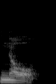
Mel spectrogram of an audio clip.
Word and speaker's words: Noel: Um, that I'm going with Noel or Nol, excuse me, it's pronounced null.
